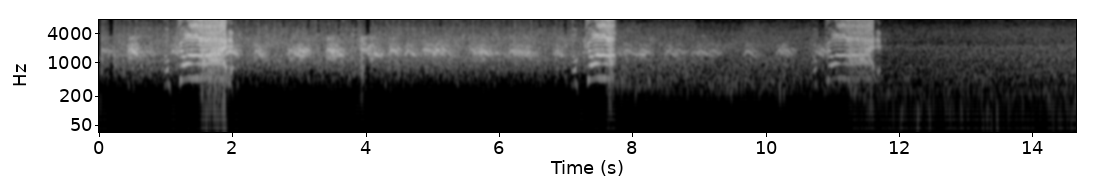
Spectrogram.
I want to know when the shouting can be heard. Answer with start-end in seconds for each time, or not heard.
0.9-2.0, 7.0-7.8, 10.7-11.8.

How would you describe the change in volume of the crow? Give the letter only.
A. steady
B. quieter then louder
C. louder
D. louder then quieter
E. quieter
E.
